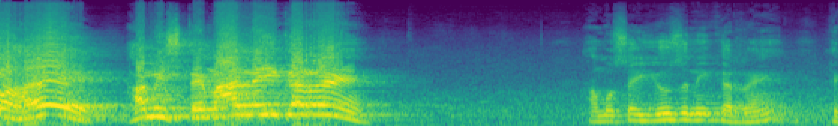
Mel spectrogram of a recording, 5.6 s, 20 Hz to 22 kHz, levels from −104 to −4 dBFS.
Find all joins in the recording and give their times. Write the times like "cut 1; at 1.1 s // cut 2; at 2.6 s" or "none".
none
